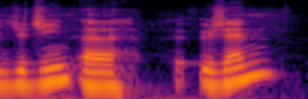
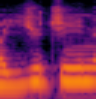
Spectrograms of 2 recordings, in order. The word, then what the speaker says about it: Eugène: And I just wanted to mention that and say hello to Eugène. I think it's a proper pronunciation in French. Eugène or Eugene in English or Eugen. – Eugen. – Eugen in German.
